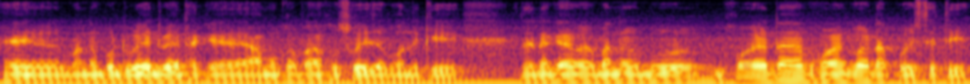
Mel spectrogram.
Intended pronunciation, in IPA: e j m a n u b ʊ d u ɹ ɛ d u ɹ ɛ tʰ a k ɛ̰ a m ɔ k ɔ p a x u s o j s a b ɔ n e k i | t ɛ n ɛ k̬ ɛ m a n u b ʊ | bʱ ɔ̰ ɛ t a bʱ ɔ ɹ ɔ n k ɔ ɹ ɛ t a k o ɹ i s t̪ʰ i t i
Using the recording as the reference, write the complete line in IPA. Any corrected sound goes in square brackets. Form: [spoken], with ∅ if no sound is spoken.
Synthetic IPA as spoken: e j m a n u b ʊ d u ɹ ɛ d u ɹ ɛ tʰ a k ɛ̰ a m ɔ k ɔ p a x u s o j [z] a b ɔ n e k i | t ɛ n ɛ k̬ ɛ m a n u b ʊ | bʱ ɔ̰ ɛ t a bʱ ɔ ɹ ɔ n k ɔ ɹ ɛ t a [p] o ɹ i s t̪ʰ i t i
